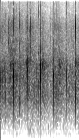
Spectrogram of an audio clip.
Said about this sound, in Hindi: एक ताली हो जानी चाहिए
